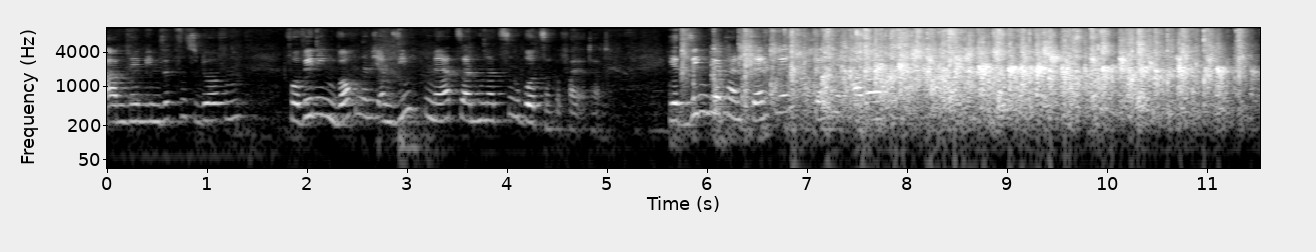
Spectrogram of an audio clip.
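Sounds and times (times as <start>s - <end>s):
speech: 0.0s - 9.1s
audience applause: 5.8s - 11.5s.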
